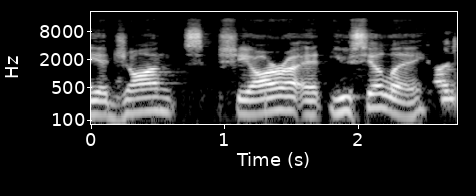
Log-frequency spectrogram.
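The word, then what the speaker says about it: Sciarra: about how you'd compare, and I think I pronounced his name correctly. You had John Shiara at UCLA. John Shira, yeah.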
